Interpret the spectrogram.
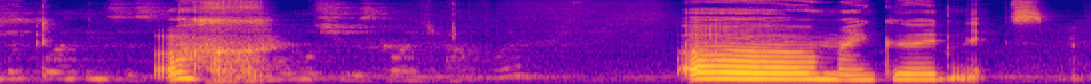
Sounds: Sigh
